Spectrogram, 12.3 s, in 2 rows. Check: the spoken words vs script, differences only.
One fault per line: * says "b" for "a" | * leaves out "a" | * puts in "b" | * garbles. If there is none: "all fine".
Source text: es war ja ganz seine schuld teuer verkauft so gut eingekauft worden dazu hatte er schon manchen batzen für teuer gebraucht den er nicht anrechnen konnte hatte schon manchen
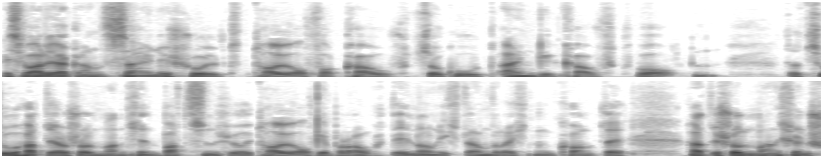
all fine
